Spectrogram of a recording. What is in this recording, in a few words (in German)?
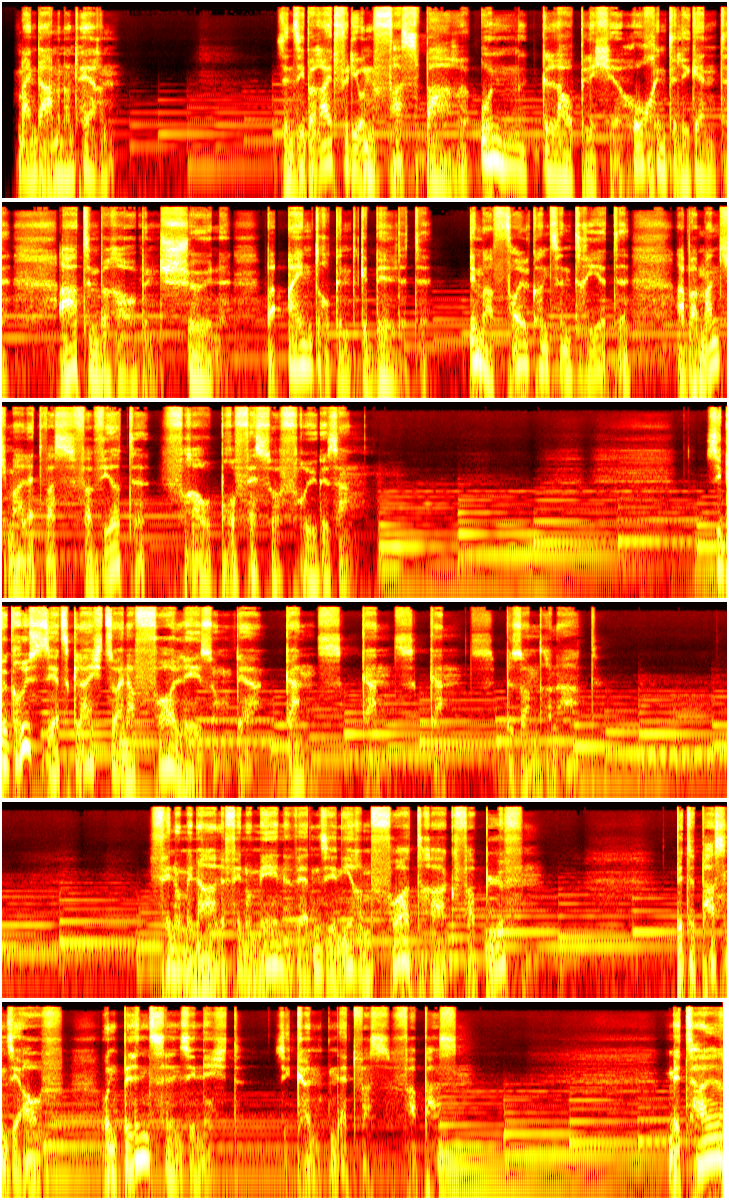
Ansage; zauberei und comedy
